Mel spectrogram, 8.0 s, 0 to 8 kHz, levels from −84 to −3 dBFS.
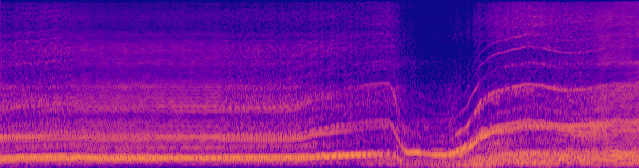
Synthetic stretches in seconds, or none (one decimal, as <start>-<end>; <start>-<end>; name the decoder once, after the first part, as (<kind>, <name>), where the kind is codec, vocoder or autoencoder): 0.9-2.8 (vocoder, Vocos); 7.4-8.0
